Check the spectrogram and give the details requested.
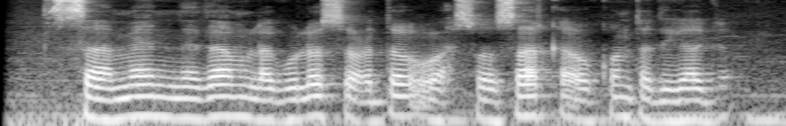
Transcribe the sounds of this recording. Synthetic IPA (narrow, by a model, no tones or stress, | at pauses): saːmɛnːɪðaːmlɐɣʊlɐsɔʕd̪ɔwɑħsɔːsaːrkʰɐ̰ʊkʰʊnt̪ʰɐd̪ɪɣaːɡɐ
